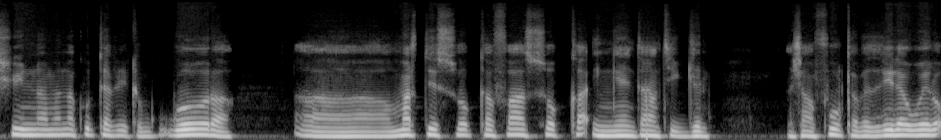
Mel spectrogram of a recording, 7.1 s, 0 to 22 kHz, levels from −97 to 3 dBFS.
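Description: A speech clip with one case of repeated frames, at 4.85 to 4.88 s. A 32 ms chunk of audio plays, then plays again immediately, which gives that quick stutter where the sound seems to catch on itself for an instant. A block that size fits a single compressed frame being written or sent twice, so the decoder simply ran it a second time, and the clip ends up 32 ms longer than it should be.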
